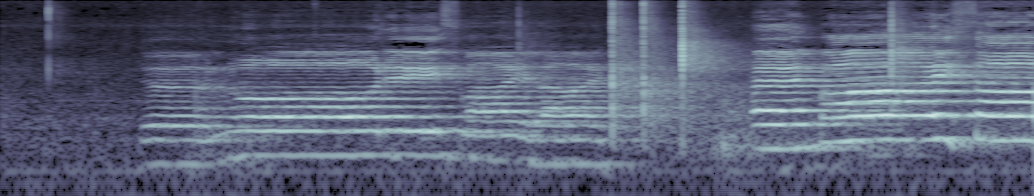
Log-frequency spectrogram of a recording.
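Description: An elderly man sings a slow chant into a microphone in a large echoing hall.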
